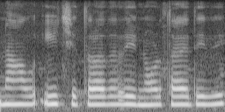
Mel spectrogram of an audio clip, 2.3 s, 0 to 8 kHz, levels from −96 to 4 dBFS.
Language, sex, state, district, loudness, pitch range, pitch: Kannada, female, Karnataka, Mysore, -13 LUFS, 210-220 Hz, 215 Hz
